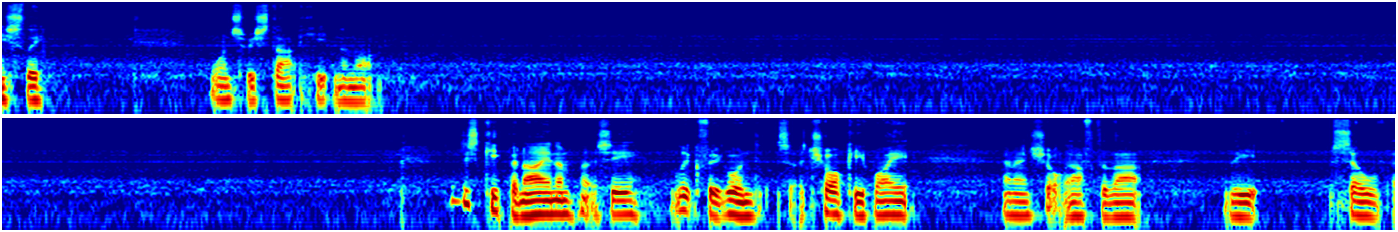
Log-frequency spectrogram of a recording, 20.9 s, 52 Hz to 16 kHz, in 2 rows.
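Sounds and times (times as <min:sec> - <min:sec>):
hot-air station airflow hiss: 0:00.0 - 0:20.9.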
